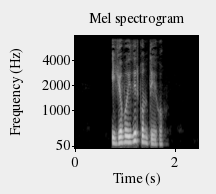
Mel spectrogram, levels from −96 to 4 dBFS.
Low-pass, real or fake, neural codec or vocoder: 7.2 kHz; real; none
